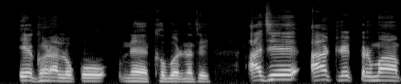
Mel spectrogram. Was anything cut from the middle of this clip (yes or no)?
no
